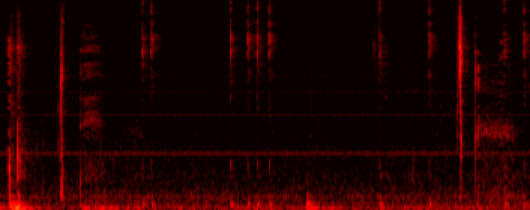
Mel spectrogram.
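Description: Sharp computer mouse clicks tapping out at an uneven pace, close by, with a faint steady hum underneath.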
